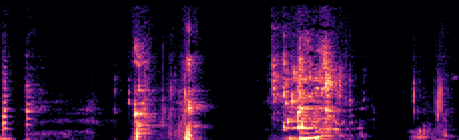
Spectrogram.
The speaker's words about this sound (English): Now, bear with me a second. I'm going to grab a quick drink of water.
